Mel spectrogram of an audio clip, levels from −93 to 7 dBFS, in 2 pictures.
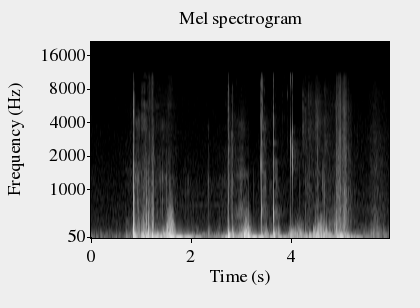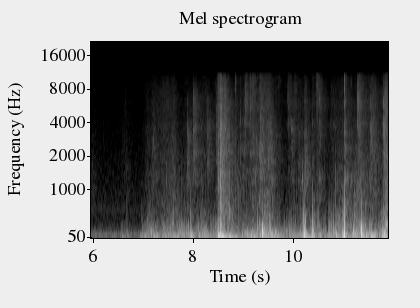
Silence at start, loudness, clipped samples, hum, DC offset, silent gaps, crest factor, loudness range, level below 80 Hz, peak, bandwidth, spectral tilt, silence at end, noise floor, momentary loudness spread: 0.85 s; -25 LUFS; under 0.1%; none; under 0.1%; none; 20 dB; 11 LU; -26 dBFS; 0 dBFS; 8.2 kHz; -8.5 dB/octave; 0 s; -58 dBFS; 20 LU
